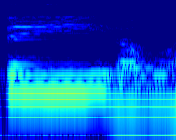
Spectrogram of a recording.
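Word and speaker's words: 飞: 그래서 날비 행자 써고 기계 기자 써서 날아서 가는 기계, 비행기 이렇게 이제 쓸 때 비행기라고 하는데, 일본 발음으로는 히라고 하고 우리는 비자를 쓰고 중국 발음은 페이라고 해.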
